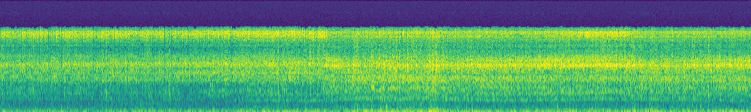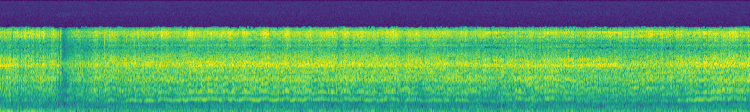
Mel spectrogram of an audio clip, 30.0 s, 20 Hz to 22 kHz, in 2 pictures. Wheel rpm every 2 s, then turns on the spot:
40, 40, 50, 60, 60, 60, 60, 50, 40, 60, 60, 60, 50, 50, 60.
none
